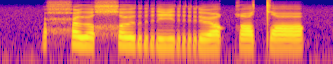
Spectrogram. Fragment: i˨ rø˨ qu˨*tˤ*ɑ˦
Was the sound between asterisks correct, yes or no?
yes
